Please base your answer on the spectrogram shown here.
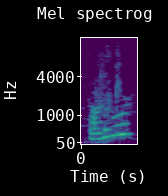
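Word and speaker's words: Gardevoir: Gardavore.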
